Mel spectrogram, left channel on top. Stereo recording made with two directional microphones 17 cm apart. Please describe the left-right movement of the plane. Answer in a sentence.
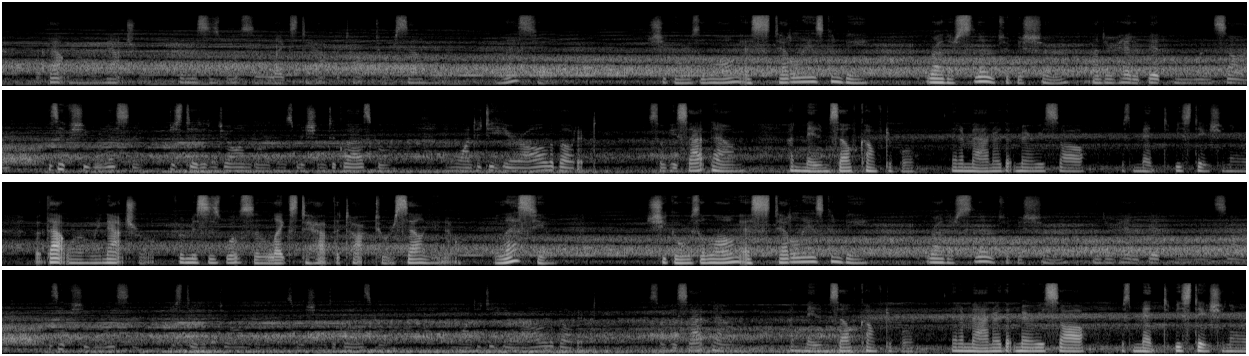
You can hear the plane travel towards the right.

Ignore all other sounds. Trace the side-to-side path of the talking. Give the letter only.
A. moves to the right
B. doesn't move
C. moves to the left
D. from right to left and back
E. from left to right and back
D.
